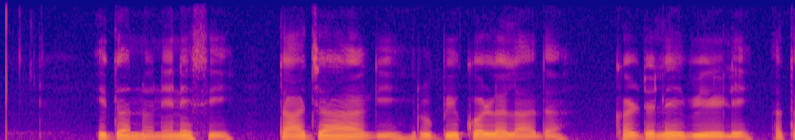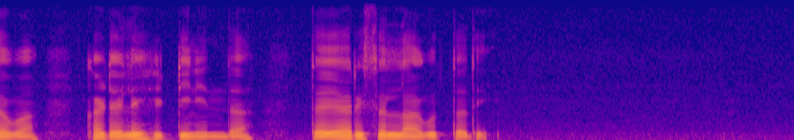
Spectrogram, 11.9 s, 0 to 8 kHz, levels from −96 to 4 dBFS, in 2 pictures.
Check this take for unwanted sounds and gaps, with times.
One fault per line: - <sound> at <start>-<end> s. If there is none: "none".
none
